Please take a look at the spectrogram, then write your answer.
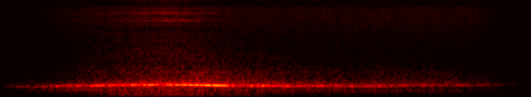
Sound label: Wind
